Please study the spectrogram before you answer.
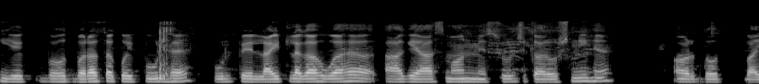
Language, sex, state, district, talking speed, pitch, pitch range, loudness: Hindi, male, Bihar, Saharsa, 195 wpm, 135 Hz, 130-140 Hz, -23 LUFS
